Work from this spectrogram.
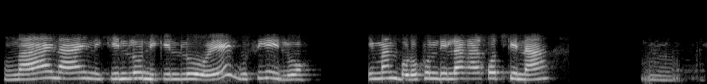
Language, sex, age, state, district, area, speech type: Assamese, female, 18-30, Assam, Nalbari, rural, conversation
